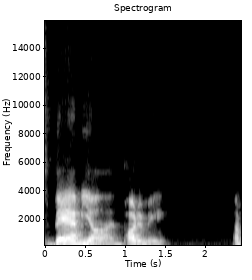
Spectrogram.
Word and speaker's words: Bamiyan: okay hold on hold on it's bae it's bamiyan pardon me i'm pronouncing it wrong i think hold on hold on hold on bamiyan b-a-m-i-y-a-n okay pardon me so here it is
